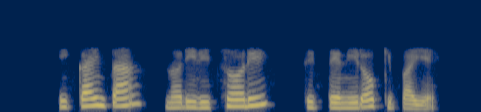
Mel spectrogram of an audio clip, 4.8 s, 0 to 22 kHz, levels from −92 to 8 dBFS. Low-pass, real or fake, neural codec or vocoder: 3.6 kHz; fake; codec, 44.1 kHz, 7.8 kbps, DAC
